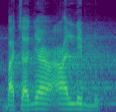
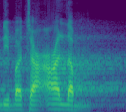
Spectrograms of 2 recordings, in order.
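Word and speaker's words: عالم: Alim orang yang berilmu bacanya Alim Jangan dibaca alam kalau dibaca alam artinya apa alam semesta kalau dibaca Alim orang yang berilmu sesungguhnya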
